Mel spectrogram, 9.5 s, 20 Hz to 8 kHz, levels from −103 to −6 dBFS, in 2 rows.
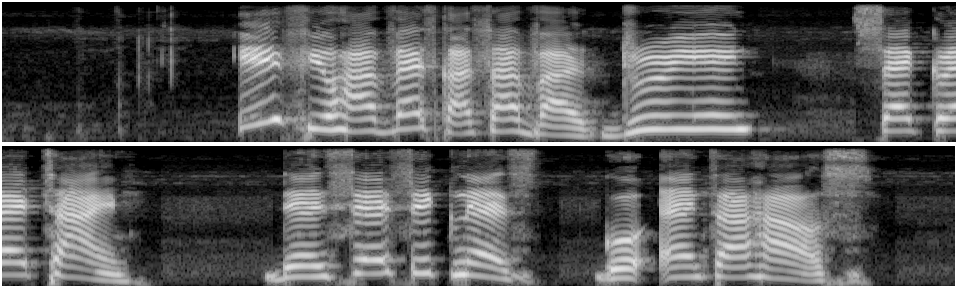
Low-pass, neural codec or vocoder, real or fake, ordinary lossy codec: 7.2 kHz; none; real; none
